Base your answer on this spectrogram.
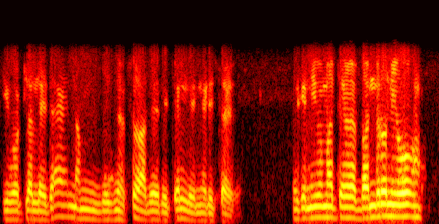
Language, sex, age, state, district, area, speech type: Kannada, male, 45-60, Karnataka, Shimoga, rural, conversation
